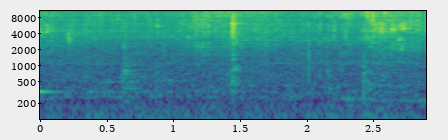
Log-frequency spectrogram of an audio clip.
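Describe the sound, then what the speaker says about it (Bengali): A hilsa fish head frying in hot oil, a short stretch of steady hissing sizzle with a few soft pops and a brief clatter near the end. "ইলিশ মাছের মাথাটা ভালো করে ভেজে নিয়েছি"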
